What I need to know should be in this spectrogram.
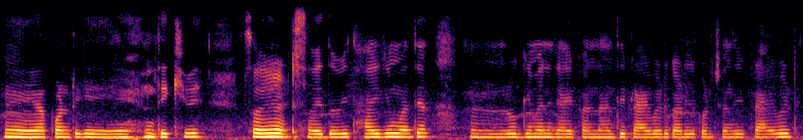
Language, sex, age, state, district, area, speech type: Odia, female, 18-30, Odisha, Jagatsinghpur, rural, spontaneous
